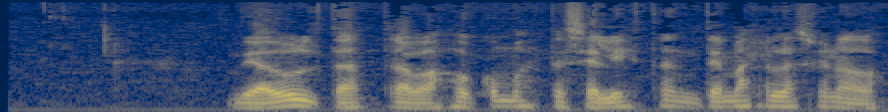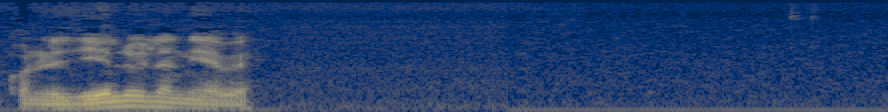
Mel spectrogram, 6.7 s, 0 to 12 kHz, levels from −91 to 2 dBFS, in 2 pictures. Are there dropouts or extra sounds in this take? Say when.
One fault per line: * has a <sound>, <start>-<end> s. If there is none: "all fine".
all fine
